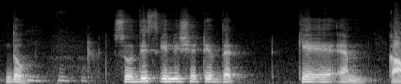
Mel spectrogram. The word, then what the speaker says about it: KAM: So this initiative that KAM, how do you pronounce that?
